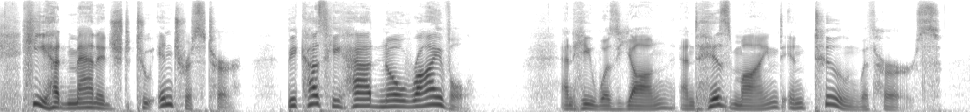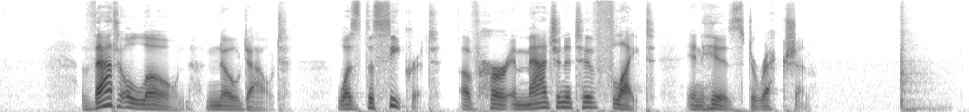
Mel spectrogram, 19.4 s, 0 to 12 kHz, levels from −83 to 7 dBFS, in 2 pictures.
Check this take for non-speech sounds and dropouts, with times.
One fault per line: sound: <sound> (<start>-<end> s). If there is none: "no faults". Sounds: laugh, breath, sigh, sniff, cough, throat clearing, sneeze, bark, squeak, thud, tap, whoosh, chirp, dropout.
sound: thud (18.7-19.2 s)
